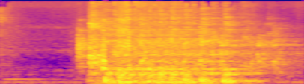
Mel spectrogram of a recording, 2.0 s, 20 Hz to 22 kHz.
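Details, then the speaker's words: 1951 British Seagull model 102 outboard, first inspection: pulled over by hand after WD-40 down the bore (wet compression test), strong, even low thumps lasting about a second, good compression indicating it will basically run. "now you can hear that it's got the good funk funk funk but we'll see guys should have that's basically telling you that it's got that it will basically run"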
